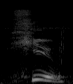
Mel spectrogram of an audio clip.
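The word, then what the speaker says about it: Heu: Hugh. Just like when you do ew, but with a H.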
